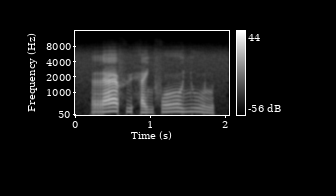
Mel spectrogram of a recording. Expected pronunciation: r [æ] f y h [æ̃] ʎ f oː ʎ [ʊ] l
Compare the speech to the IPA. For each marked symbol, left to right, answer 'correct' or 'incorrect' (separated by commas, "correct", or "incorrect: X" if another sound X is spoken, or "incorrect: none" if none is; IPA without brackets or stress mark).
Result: correct, incorrect: æ, incorrect: u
